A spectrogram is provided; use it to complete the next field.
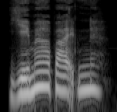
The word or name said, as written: hjemmearbejdende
